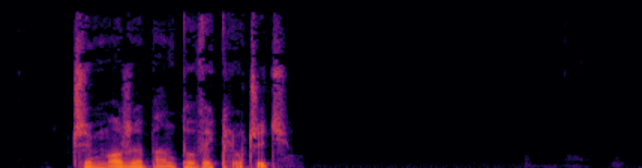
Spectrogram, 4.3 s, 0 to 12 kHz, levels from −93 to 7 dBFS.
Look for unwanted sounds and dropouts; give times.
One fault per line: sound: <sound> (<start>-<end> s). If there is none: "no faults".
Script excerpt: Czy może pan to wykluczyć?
no faults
